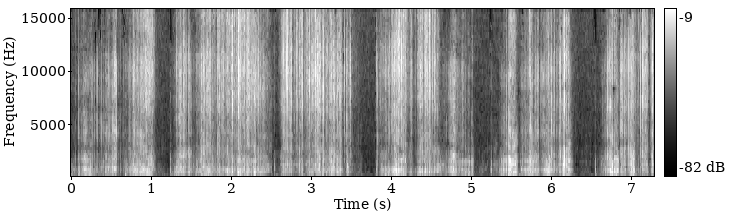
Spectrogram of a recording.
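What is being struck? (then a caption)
Foam microphone windscreen. Long painted fingernails of one hand scratch roughly over a small, rounded black foam windscreen covering a microphone head. The result is a dense, close, crackling scrape with heavy low-end rumble and thumps, coming in rough bursts separated by brief near-silent pauses.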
